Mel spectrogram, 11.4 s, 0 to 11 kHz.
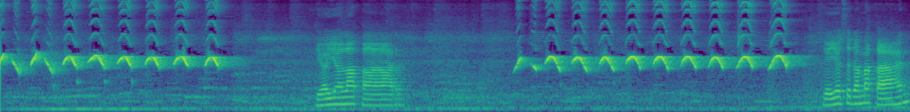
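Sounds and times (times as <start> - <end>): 
Hill myna whistling: 0.0 - 3.0, 6.4 - 10.2
speech: 4.0 - 5.2, 10.3 - 11.3.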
